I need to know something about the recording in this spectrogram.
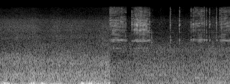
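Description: Wind buffeting the microphone over the beach surf. About halfway through there is a brief rustle, and a thin, steady high whine begins.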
